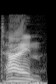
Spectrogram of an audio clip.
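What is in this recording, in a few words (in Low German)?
"teihn", Plattdüütsch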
